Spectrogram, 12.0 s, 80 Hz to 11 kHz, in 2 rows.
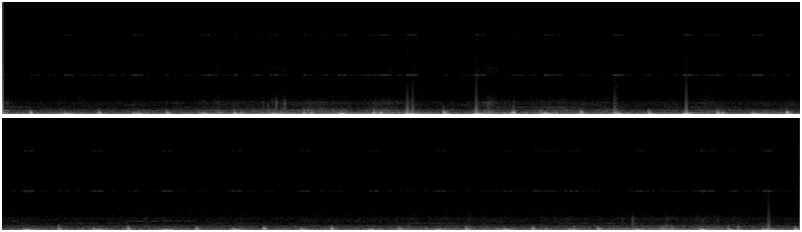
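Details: Female heartbeat during a breath hold: steady low thumping, roughly 115 a minute, with a constant low hum underneath; normal heart sounds.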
